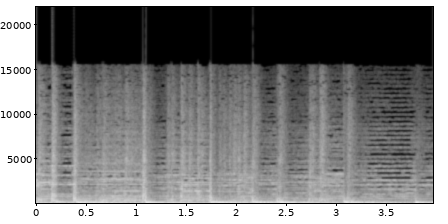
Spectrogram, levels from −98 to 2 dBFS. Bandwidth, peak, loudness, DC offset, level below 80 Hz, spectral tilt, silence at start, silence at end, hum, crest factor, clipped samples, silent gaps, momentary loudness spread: 16 kHz; 0 dBFS; -13 LUFS; under 0.1%; -20 dBFS; -4.5 dB/octave; 0 s; 0 s; none; 12 dB; under 0.1%; none; 5 LU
